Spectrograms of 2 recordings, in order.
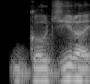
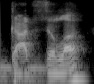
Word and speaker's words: Gojira: correct the white character, be like, no, Gojira is the correct pronunciation, not Godzilla. Godzilla is the anglicized thing.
